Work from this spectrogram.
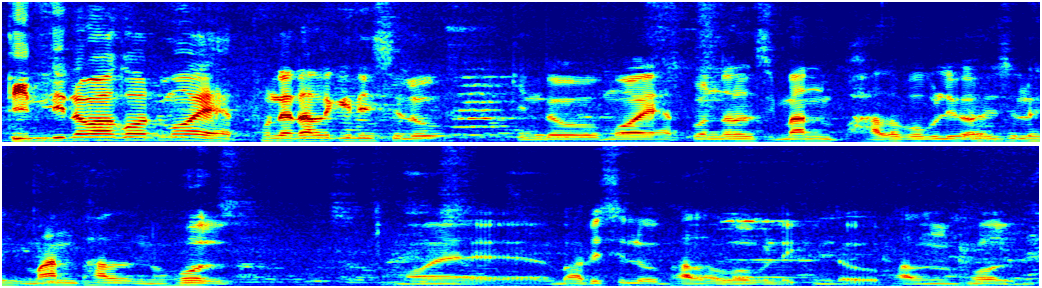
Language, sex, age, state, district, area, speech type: Assamese, male, 45-60, Assam, Lakhimpur, rural, spontaneous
